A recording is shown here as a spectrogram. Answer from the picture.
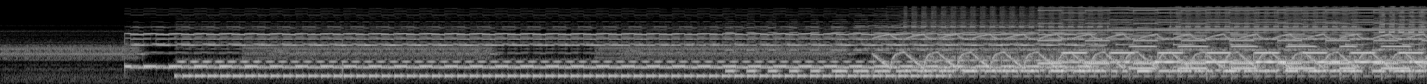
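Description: Several NOAA weather alert radios sounding their alarms together as they pick up a SAME-coded Required Weekly Test. After a quiet first second, steady tones come in, a pulsing beep joins about seven seconds in, and warbling siren-like tones rise and fall from about nine seconds, building into a loud overlapping chorus.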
